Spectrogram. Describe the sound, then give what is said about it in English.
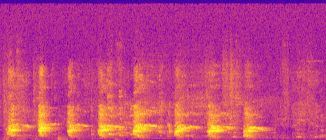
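A person's voice imitates a dog yelping as if being beaten: about eight sharp, whiny yelps in a steady rhythm, each sliding downward in pitch, before trailing into quiet. “All right, here's an impression of somebody beating the shit out of a dog.”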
